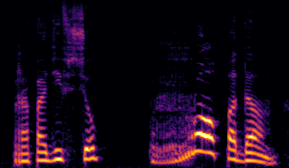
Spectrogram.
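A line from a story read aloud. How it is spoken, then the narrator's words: Loud shout. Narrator (Russian): громко крикнула она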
